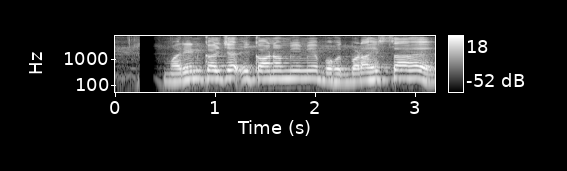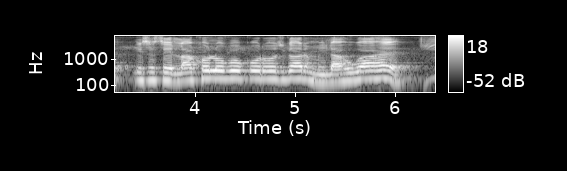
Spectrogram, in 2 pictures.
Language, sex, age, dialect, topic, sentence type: Hindi, male, 25-30, Kanauji Braj Bhasha, agriculture, statement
